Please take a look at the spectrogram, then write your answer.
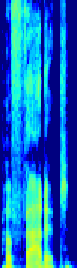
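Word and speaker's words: Pfaadt: Pitcher Brandon Paddit. Close enough. He uh PF double A D. The P really throws you off, doesn't it?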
